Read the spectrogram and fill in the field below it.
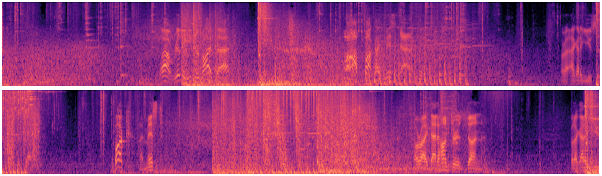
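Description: A weapon is reloaded with metallic clicks.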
